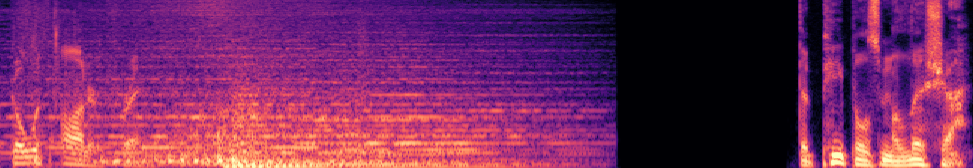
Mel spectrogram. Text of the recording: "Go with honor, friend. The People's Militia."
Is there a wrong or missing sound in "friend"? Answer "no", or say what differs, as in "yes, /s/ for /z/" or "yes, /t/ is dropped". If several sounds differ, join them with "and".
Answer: yes, /n/ is dropped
